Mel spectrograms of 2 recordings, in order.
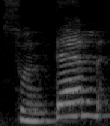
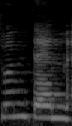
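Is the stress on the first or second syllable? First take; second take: second; first. First: The stress is on the second syllable. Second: The stress is on the first syllable. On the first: This is common in the Moldova region. "stress the second syllable" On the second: This is the form linguists recommend. "with a stress on the first syllable"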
